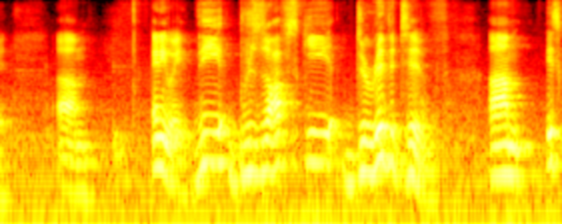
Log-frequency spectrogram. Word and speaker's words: Brzozowski: Tick Tock lady voice it said burzozki which is not how you're not how to say it um anyway the brzezovsky derivative um is called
